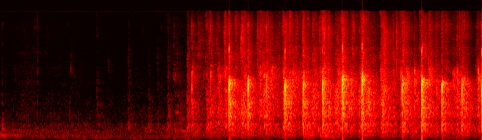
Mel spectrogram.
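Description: Audience applauding, starting about two seconds in after a short lull.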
